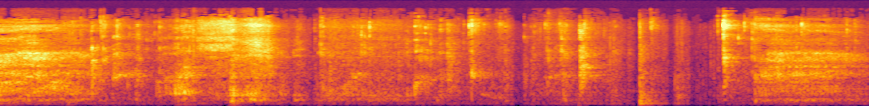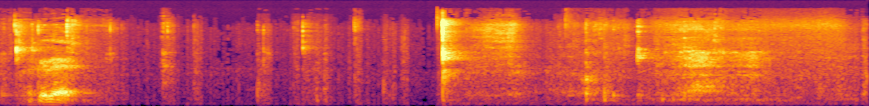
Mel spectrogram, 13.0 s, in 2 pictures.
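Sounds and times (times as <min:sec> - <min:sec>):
person chewing: 0:00.1 - 0:12.1.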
